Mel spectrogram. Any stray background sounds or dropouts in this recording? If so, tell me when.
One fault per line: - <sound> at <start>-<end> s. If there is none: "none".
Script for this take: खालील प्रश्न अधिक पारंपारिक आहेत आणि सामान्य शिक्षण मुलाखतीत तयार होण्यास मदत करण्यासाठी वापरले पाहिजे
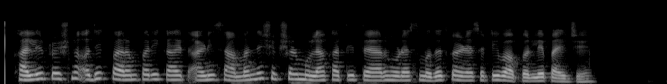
none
